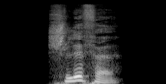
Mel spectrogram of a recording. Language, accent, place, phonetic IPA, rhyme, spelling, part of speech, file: German, Germany, Berlin, [ˈʃlɪfə], -ɪfə, schliffe, verb, De-schliffe.ogg
- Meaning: first/third-person singular subjunctive II of schleifen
